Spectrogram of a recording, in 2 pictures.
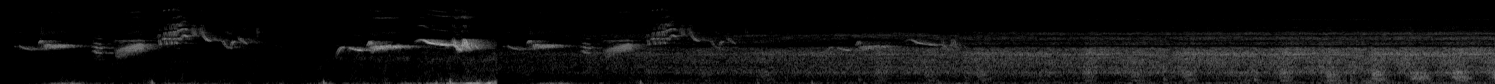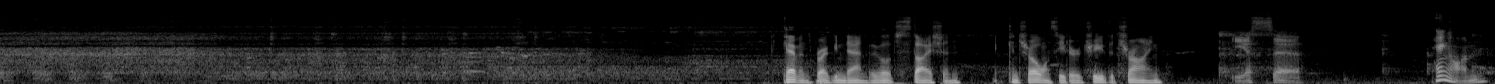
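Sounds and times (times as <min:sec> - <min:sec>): birds chirping: 0:00.2 - 0:28.3
passing train rushing: 0:05.0 - 0:26.6
train wheels clattering on rails: 0:06.1 - 0:26.4.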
